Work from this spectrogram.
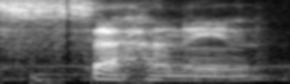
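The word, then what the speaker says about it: Sehanine: oh oh hang on it might be a sha like if it's Irish uh see honey in his CNN wait it's one that's s-e-h-a-n-i-n-e yeah yeah that's like sehunting or something let's see hanin uh Sienna is also fine but like I I from what I'm reading it's seconding okay we're gonna try that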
